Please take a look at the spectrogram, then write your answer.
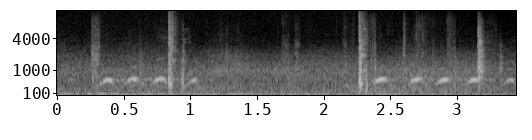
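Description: Three sharp, loud whacks of an axe as a man chops logs into kindling for an oil drum stove land at uneven intervals, while a series of short, mid-pitched bird calls repeats steadily in the background. No one speaks.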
